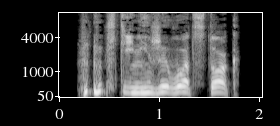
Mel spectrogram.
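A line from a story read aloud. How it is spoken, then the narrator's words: Hysterical laugh. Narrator (Russian): Ричи истерически хохотнул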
